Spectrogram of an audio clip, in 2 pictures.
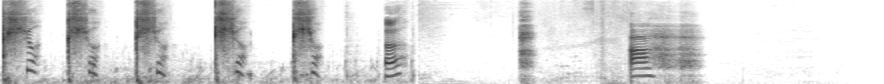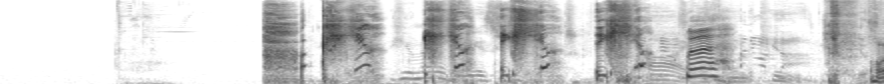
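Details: A run of short, sharp bursts of air between voiced bits and quiet gaps, from a sneeze compilation: a series of sneezes.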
